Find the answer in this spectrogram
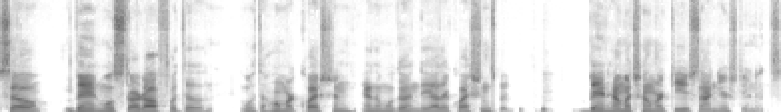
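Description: A man with a fairly high pitch, monotone and flat, at a fairly quick pace, in a dry, close sound with no echo. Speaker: podcast host. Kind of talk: casual chat.

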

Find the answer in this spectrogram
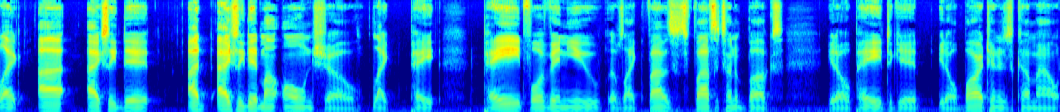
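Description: Someone with an American accent speaks using fairly even intonation. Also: man, very deep, low pitch for a man, moderate pace, very clean recording, silent background. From Chicago South Side (Dolton area). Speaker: DJ. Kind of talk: casual chat. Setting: studio.

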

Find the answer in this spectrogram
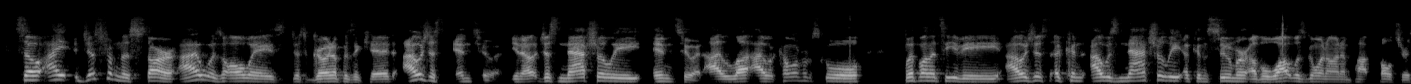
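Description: An unremarkable speaking voice from a man with an American accent, fairly high in pitch with ordinary pitch variation, at a moderate pace, in a dry, close sound with no echo and a quiet background. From US South, West Virginia. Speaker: entertainment news journalist. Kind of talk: casual chat.

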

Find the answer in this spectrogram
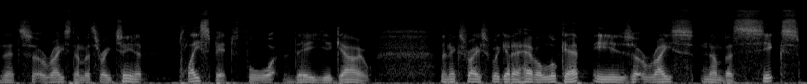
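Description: At a fairly slow pace, a man talks in a medium pitch. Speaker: radio host. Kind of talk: casual radio chat. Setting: radio studio.

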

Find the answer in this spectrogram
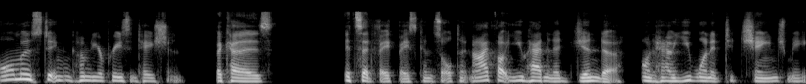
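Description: Talking at a fairly quick pace with a Southern US accent, a woman has a very deep, low pitch with ordinary variation, in a dry, close sound with no echo over a quiet background. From US South, Georgia. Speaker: faith-based practice consultant and therapist. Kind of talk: casual interview chat.

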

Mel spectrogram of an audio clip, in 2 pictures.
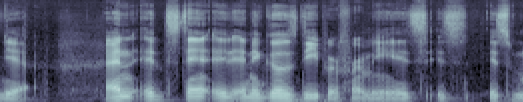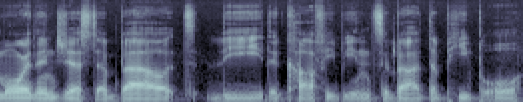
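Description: With a very deep, low pitch, a man speaks at a fairly slow pace and with fairly even intonation. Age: 30s. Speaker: coffee shop owner. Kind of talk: radio interview. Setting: studio.

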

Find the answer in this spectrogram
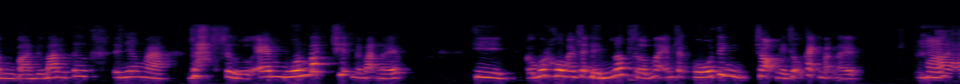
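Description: Talking at a moderate pace with a normal speaking voice, a woman keeps a fairly high pitch and ordinary pitch variation. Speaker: scholarship advice page creator, former student abroad. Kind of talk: casual interview.

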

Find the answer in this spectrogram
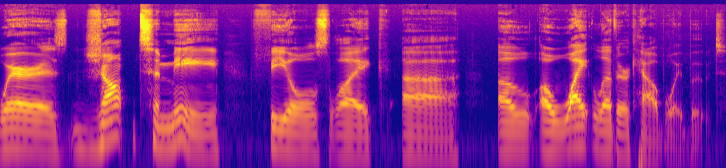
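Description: A fairly low-pitched man with an American accent, lively intonation and a very slow pace. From US South, Georgia (Marietta). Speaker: comedian. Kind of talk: casual chat.

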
